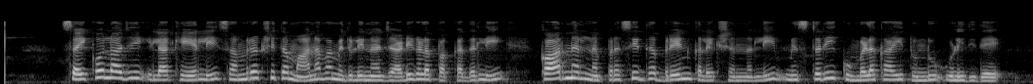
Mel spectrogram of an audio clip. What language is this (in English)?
Kannada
